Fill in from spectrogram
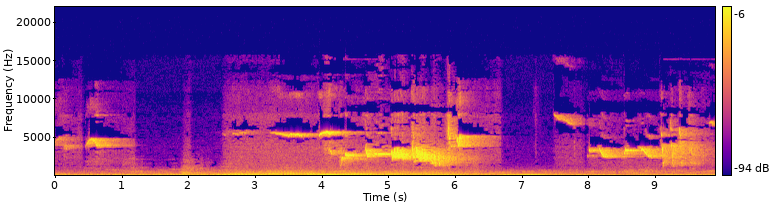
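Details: Asian brown flycatcher song used for tutoring competition songbirds. After a quiet opening, high thin whistles give way to a dense burst of buzzy, descending chatter, then more whistled notes over a low rumbling background.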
